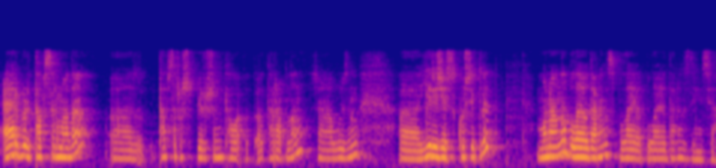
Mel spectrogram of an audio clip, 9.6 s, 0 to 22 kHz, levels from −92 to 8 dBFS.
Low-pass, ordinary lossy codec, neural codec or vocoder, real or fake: 7.2 kHz; none; none; real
